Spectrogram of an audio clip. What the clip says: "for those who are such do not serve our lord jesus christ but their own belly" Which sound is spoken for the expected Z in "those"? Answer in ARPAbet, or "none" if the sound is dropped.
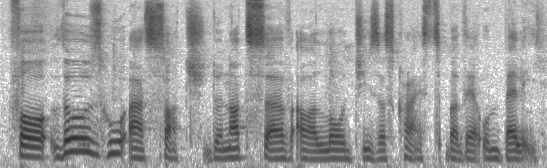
Z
